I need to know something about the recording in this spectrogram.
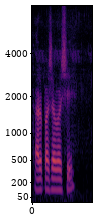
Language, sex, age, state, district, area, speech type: Bengali, male, 18-30, West Bengal, Birbhum, urban, spontaneous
